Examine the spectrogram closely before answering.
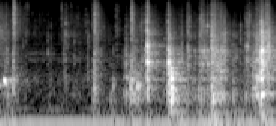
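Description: Packaging rustles and crinkles in a steady run of irregular, papery bursts, with a few sharper crackles standing out. No one speaks.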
